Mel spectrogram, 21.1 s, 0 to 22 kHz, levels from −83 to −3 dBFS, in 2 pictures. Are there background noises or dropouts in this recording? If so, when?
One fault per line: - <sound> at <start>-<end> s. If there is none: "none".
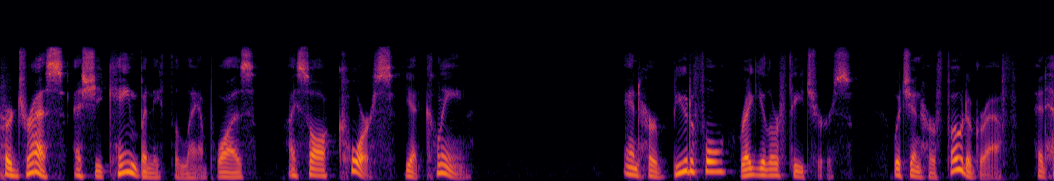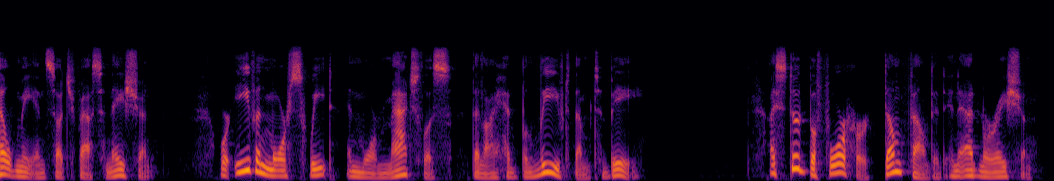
none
